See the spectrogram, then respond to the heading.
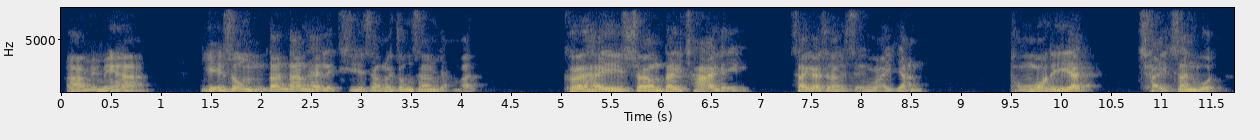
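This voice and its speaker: A man playing a gentle, devout grandfather who explains faith in a Cantonese radio drama. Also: mid-range voice, highs cut off, lightly acted.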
